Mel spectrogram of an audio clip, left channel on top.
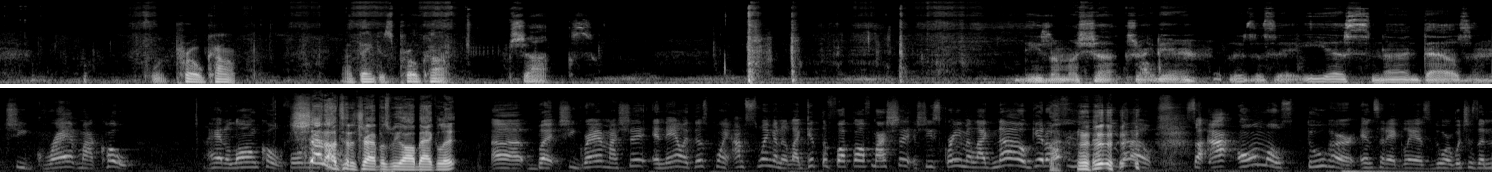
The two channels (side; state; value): both; different; correlation 0.01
